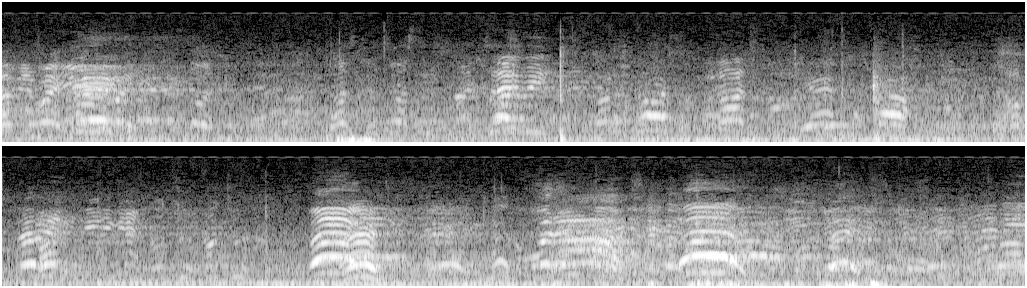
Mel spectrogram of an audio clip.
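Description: Faint, distant shouts and calls of soccer players and spectators across the field, with a dull thud of the ball being kicked about two seconds in and another thud near the end.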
